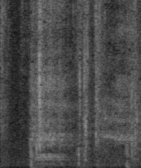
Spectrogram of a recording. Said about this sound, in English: It's steep and it's high, my breathing strained as I plod forward one step at a time.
